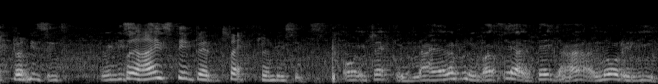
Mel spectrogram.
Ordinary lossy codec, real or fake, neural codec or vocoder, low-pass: none; fake; codec, 16 kHz, 16 kbps, FunCodec, trained on LibriTTS, 50 frames a second; 7.2 kHz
